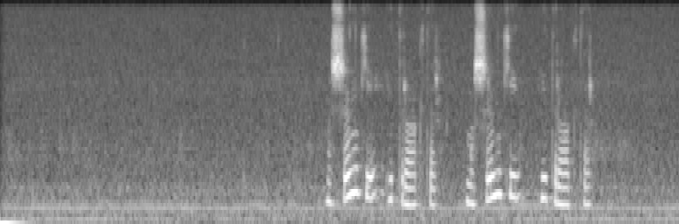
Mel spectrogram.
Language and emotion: Russian, neutral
